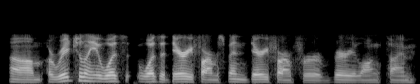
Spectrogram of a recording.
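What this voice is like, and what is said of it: Western New York accent. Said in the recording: “you can probably tell from my accent, I'm not from Texas. I grew up in Western New York, near Buffalo”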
